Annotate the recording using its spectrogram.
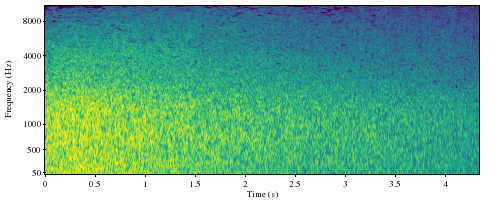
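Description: Ocean surf: a steady rush of breaking waves, loudest at first and fading out gradually.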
